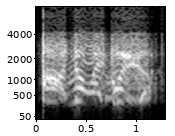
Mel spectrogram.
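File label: French on fire mood low; War Thunder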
